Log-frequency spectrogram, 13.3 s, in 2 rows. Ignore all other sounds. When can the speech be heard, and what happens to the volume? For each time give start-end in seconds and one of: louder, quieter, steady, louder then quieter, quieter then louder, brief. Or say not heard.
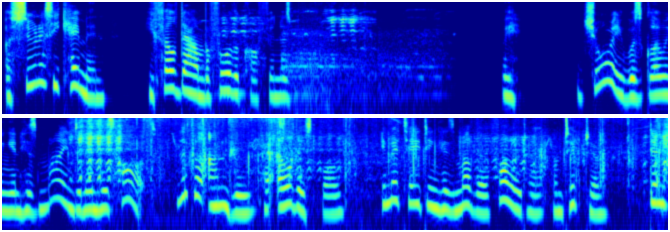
0.0-2.9 brief
5.0-13.2 steady.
